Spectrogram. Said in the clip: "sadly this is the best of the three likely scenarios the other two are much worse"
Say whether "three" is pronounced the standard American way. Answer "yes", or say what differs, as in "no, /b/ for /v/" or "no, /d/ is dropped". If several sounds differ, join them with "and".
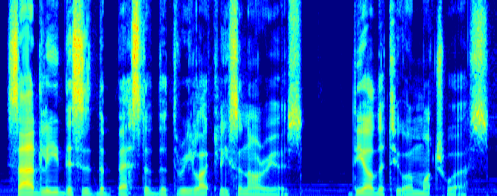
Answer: yes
